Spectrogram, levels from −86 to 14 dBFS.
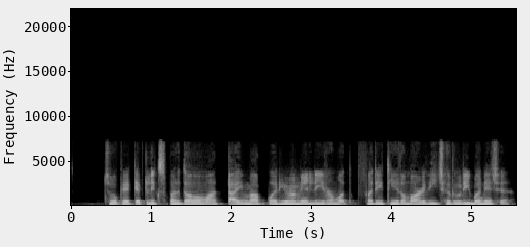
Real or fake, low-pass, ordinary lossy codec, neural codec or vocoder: fake; 7.2 kHz; MP3, 64 kbps; codec, 16 kHz, 1 kbps, X-Codec, HuBERT features, trained on general audio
